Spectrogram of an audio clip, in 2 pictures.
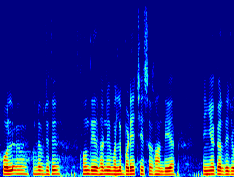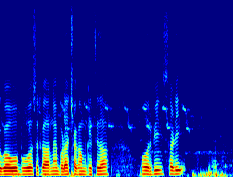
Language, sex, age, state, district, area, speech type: Dogri, male, 18-30, Jammu and Kashmir, Samba, rural, spontaneous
